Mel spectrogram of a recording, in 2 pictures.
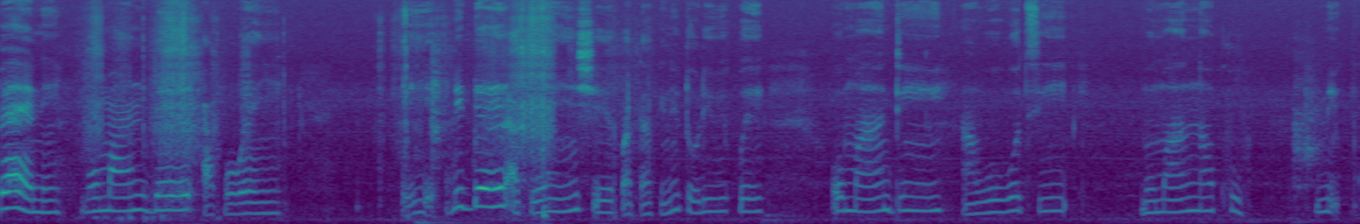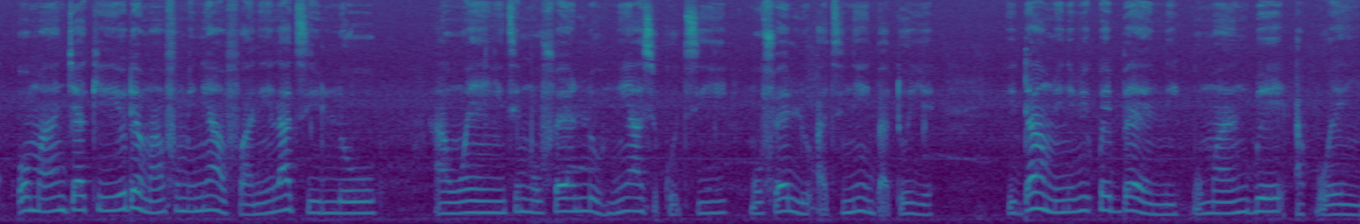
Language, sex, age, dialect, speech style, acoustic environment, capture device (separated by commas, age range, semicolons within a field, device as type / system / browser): Yoruba, female, 35-44, Nigeria - Lagos Yoruba, focused; excited, silence, desktop / Windows / Chrome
